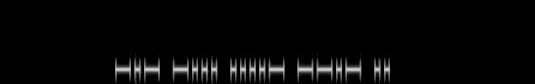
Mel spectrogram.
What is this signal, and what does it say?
Morse code, heard as a keyed tone, about 25 wpm, 700 Hz. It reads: KB4QI
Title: USA Call Signs - 5 Characters - Repeated 3x - 25wpm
